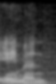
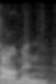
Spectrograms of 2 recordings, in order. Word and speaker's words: Amen: Now, they do get the other Thompson twin, Amen. Very easy to remember that one because, you know, or I guess some people would probably say Amen. But it's Amen.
